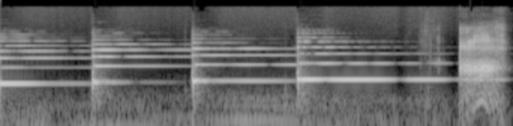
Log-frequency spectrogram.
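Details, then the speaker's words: Piano tuning check: single notes stepping upward, one held note slowly swelling and fading over about two seconds, a slight wave showing its unison strings are slightly out of tune, though not badly. "It's not quite pure. There's a little bit of vibrato, a little bit of a wave. None of these are that out, by the way."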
